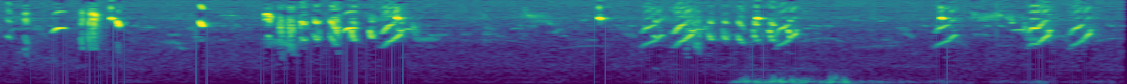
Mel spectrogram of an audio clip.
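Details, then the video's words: Saffron finches calling in groups of quick chirps: bursts of high sliding notes separated by short pauses, with a brief low rumble midway. "Canarinhos fazendo barulho"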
